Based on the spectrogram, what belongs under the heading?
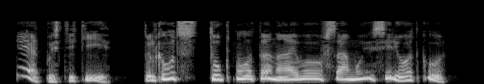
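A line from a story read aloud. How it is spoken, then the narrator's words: Laughing. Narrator (Russian): Но он засмеялся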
